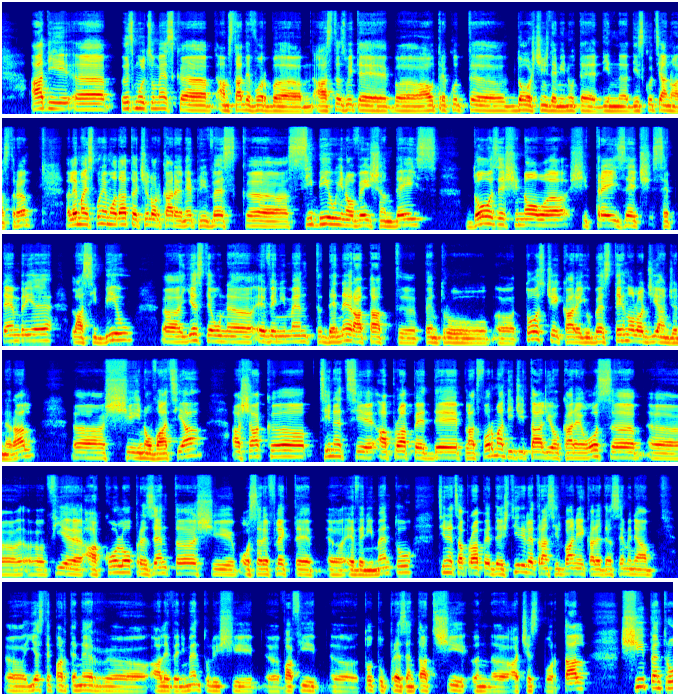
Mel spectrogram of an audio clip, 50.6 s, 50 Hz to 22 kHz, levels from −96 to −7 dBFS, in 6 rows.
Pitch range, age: 140-180 Hz, 30-49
